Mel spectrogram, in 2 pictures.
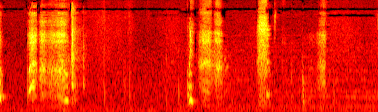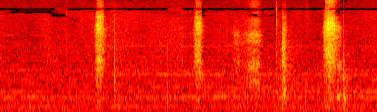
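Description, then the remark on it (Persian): A girl cries alone, with ragged gasping sobs and shaky whimpering breaths coming in uneven bursts, fairly loud, over a faint background hum. “میدونی وقتی اینجوری گریه میکنی نمیتونم باهات حرف بزنم، پس خودتو کنترل کن.”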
